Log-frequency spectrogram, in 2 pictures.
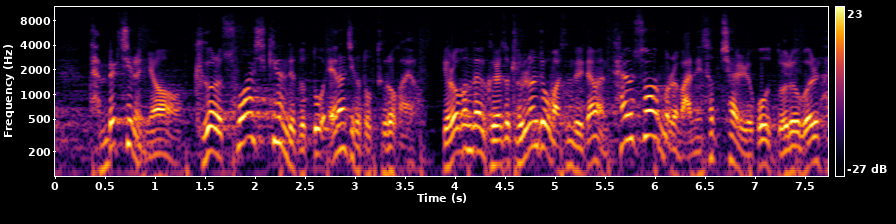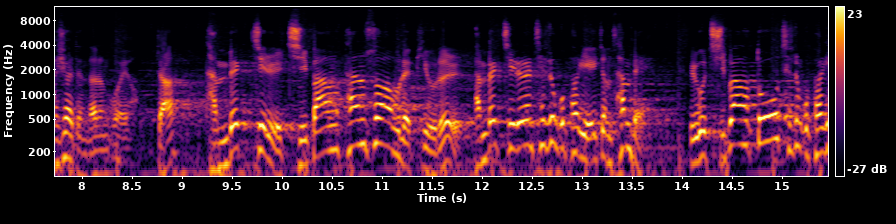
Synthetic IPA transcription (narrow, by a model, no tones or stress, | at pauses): tanbe̞k̚t͡ɕ͈ʰiɾɯɲo̰kɯɡʌɾɯɭsʰoɦaɕʰi̥kʰinɯnde̞dot͈oʔe̞nʌd͡ʑiɡat͈otɯɾʌɡa̰jo̰ | jʌɾʌbundɯɭkɯɾe̞sʰʌkjʌɭːond͡ʑʌɡɯɾomaɭs͈ɯmndɯɾiɲamjʌntʰansʰuɦamuɾɯɭma̰ɲisʰʌp̚t͡ɕʰiɦaʎːʌɡonoɾjʌɡɯɭhaɕʰʌjadwe̞ndanɯnɡʌḛjo̰ | t͡ɕa | tambe̞k̚t͡ɕ͈iɭt͡ɕibaŋtʰansʰuɦamuɾe̞piuɾɯɭtambe̞k̚t͡ɕ͈iɾɯnt͡ɕʰe̞d͡ʑunk͈opʰaɡiiɭt͡ɕ͈ʌmsʰambe̞̰ | kɯɾiɡot͡ɕibaŋt͈ot͡ɕʰe̞d͡ʑuŋk͈opʰaɡi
